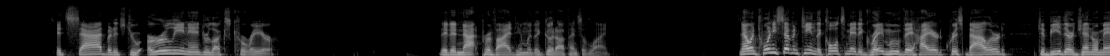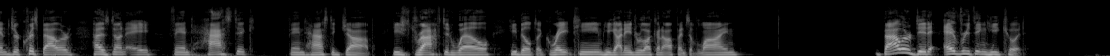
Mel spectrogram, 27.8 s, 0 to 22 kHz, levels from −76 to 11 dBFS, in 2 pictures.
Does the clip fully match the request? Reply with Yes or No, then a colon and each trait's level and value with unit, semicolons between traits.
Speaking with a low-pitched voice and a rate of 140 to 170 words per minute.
No: medium, 145 Hz; average, 145 wpm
